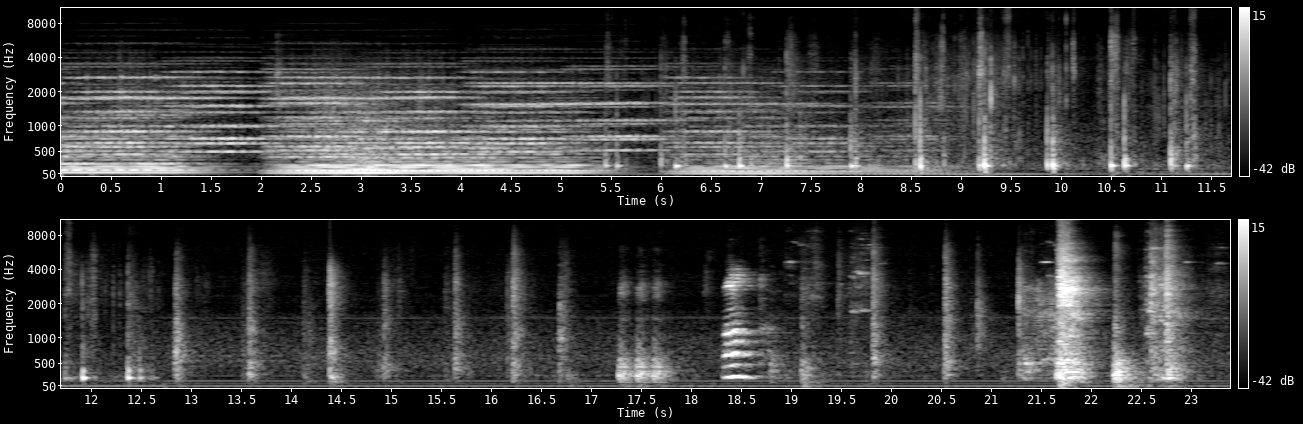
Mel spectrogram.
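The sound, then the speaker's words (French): Footsteps on a floor, then knocking on a bedroom door: after music at the start, a long series of steps and dull thuds follows, with a few sharper knocks near the end. “Julien va frapper à la chambre de Gilbert.”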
